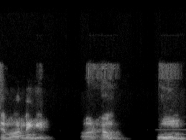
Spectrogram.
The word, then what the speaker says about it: ओम: चलिए, यहाँ से 30 सेकेंड्स हम और लेंगे और हम ओम का उच्चारण करेंगे। ओम के उच्चारण में अ, उ और म, तीन तरह की ध्वनियां उत्पन्न होती हैं।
